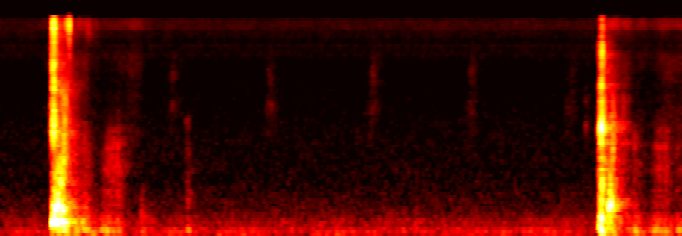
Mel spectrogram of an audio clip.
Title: hiccups are back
